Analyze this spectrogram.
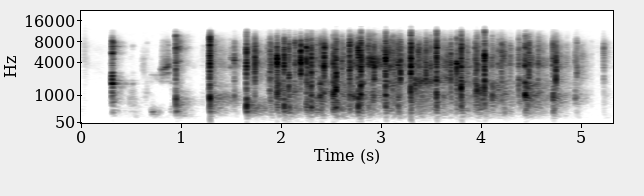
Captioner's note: applause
